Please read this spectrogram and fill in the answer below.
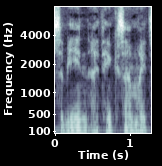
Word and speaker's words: Sabine: Yes, I think it's Sabine. I uh I think the German pronunciation is Sabine. I think some might say Sabina, but I think it's Sabine.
